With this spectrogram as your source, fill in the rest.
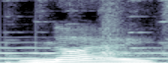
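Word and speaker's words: gneiss: Nice. So you say it nice.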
